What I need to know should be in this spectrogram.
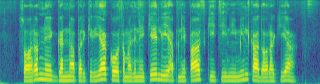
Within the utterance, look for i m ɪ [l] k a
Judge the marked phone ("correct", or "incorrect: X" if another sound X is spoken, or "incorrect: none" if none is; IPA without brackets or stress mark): correct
